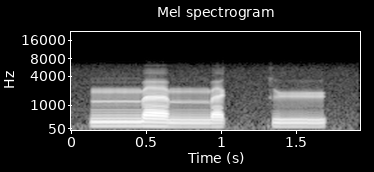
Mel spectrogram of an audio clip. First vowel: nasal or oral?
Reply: oral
